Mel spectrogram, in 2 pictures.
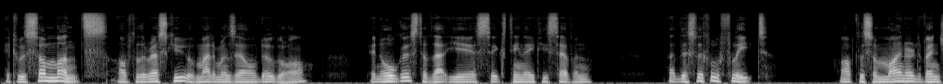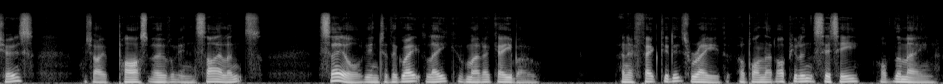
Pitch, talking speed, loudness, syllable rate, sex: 115 Hz, 155 wpm, -19 LUFS, 5.6 syllables/s, male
